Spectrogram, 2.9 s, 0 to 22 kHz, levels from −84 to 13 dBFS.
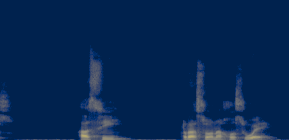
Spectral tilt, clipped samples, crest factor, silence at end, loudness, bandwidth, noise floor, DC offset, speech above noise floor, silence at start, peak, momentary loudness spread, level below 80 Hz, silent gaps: -5.5 dB/octave; under 0.1%; 22 dB; 0.25 s; -27 LUFS; 13.5 kHz; -60 dBFS; under 0.1%; 34 dB; 0.8 s; -8 dBFS; 10 LU; -64 dBFS; none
